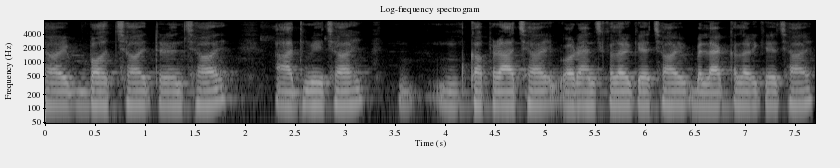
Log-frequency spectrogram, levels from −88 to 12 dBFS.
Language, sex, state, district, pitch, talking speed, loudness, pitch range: Maithili, male, Bihar, Samastipur, 120 Hz, 115 wpm, -32 LUFS, 115-120 Hz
